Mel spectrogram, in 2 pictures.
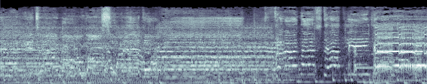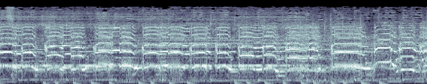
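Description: Rock song with a singing voice and a full band, with an electric guitar played along through an amp. About five seconds in the music briefly drops away, then comes back with a high melody wavering in pitch over a steady beat.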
